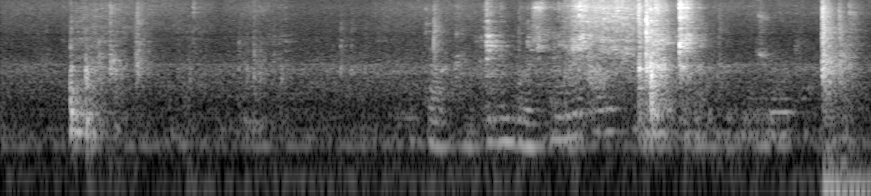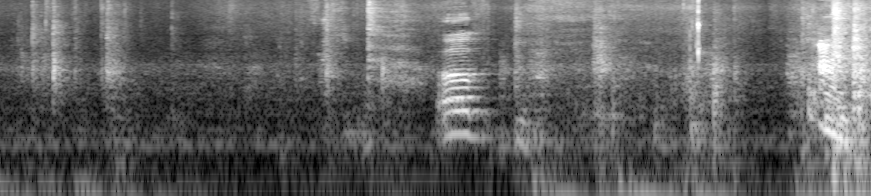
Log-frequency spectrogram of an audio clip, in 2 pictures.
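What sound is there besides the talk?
window being closed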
